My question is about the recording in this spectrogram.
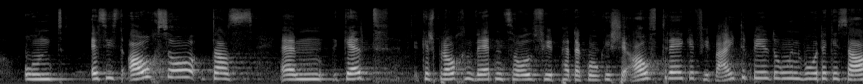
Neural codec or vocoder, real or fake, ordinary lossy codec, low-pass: none; real; none; 14.4 kHz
